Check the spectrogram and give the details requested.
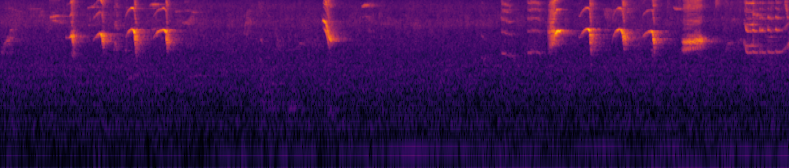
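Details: Asian pied starling ngriwik chatter, used as a lure for starlings that have stopped singing: quick bursts of bright, bent whistled chirps, a pause with one squeal, then a faster run of rising and falling chirps and scratchy notes.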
